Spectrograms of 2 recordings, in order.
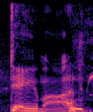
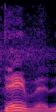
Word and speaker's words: Daemon: The only one I can remember is Daemon, because I think it's pronounced Daemon. – Because in your head you just think Game On, because you're a gamer. – Yeah, no, because I just think like Damon. His name's just Damon, but they put an E in it.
